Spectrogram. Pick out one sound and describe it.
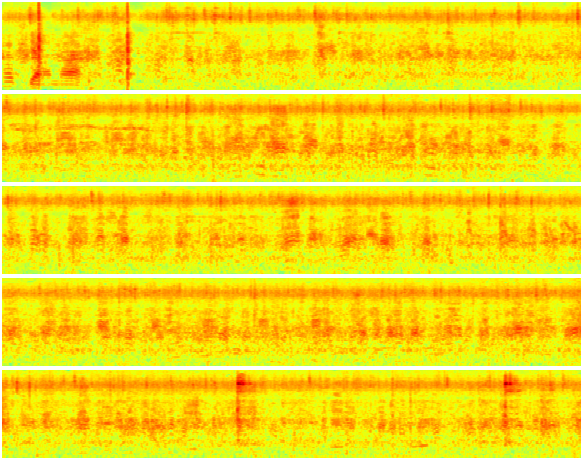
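A large flock of ducks quacks loudly and continuously.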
